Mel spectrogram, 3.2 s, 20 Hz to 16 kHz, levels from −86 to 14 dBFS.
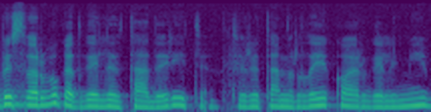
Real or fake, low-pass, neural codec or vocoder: real; 14.4 kHz; none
